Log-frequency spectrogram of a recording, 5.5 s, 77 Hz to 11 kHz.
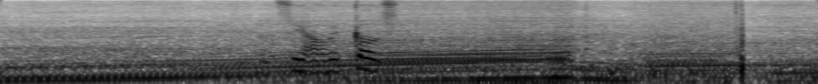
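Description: A 2018 Triumph Bonneville Speedmaster motorcycle engine rumbles loud and close while riding, pitch climbing with throttle through gear changes, as the rider talks over it.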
